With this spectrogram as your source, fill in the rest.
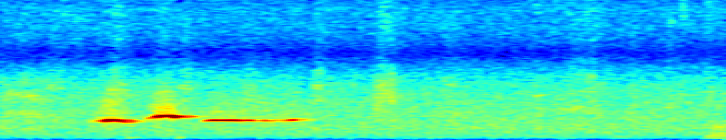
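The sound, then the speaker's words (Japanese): A person whistles a short improvised phrase of three or four close, clear notes at night, lasting about a second, then stops, leaving only a steady low hiss in the background. “蛇蛇が来るか、お化けが来るか人によって違うんだけどさ、ね、口笛ね”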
